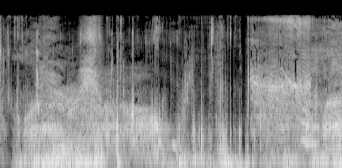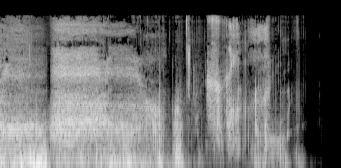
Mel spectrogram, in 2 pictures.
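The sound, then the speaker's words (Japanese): Close, wet chewing of someone eating, with many squishy bites and crunches and soft whispering woven through, before the sounds break up and stop. “ごちそうさまー。先輩めっちゃ食べてたね。見てて気持ちいいくらい。”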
